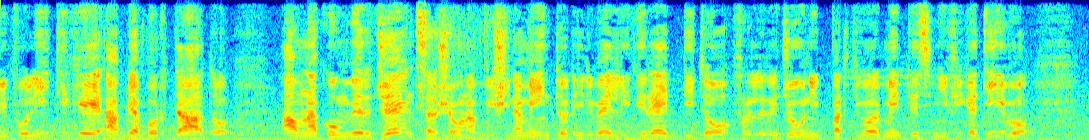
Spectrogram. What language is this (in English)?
Italian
